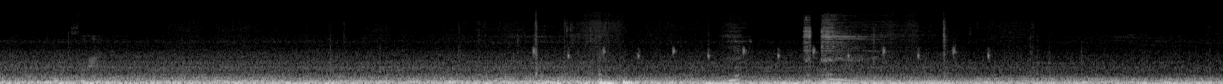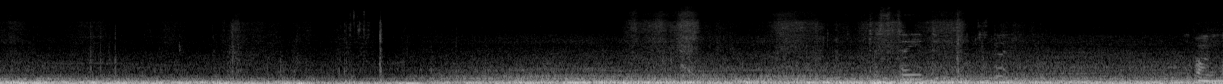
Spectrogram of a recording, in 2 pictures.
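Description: Road noise inside a moving car's cabin: a steady low rumble of engine and tyres, with one brief louder bump about six seconds in.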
